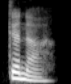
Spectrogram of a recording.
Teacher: And it is usually pronounced with two schwas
